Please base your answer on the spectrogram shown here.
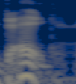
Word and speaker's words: Daigle: Wasn't it like Jagel or Daigle? Well, see, it's spelled Daigle, but I remember growing up, all the announcers would just say Dag.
